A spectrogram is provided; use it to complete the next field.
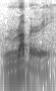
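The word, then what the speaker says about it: robbery: a high high ry 어 L 발음이 아니고 r 발음 rubbery rubbery that's a Highway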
